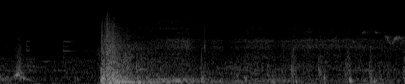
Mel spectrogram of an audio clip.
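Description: A smoke bomb bursts with a loud hiss.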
